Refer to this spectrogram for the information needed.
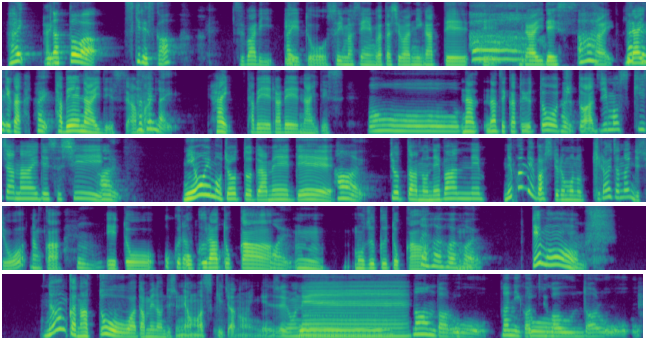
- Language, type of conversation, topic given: Japanese, unstructured, 納豆はお好きですか？その理由は何ですか？
- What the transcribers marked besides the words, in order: tapping; drawn out: "うーん"; drawn out: "ね"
